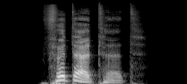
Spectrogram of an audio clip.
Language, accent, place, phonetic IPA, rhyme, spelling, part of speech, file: German, Germany, Berlin, [ˈfʏtɐtət], -ʏtɐtət, füttertet, verb, De-füttertet.ogg
- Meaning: inflection of füttern: 1. second-person plural preterite 2. second-person plural subjunctive II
